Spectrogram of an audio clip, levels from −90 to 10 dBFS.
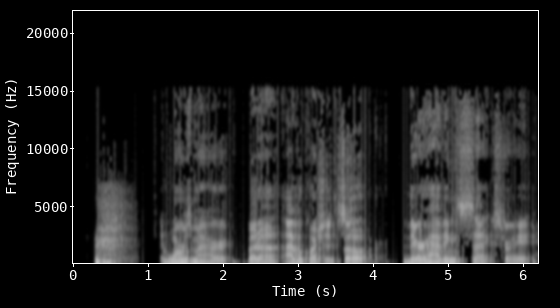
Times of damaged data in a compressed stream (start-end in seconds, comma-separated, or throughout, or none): none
